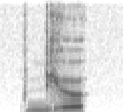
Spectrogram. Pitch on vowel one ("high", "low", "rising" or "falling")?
low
